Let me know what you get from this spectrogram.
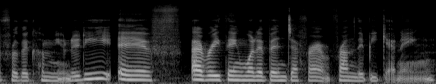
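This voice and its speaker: A woman's plain, everyday voice at medium pitch, with fairly even intonation and a moderate pace. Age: 20s. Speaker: true crime podcast co-host. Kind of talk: casual chat.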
